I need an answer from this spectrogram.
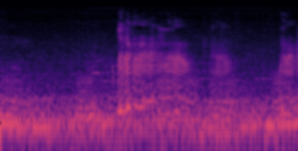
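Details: Domestic cats fighting on a bed indoors: a few harsh, raspy bursts of yowling and hissing, the loudest near the middle, over a strong constant low hum.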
